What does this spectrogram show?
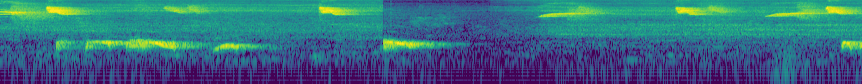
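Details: Decoy spotted dove with varied voices for training young doves: a rolling low coo at the start, a short coo near four seconds and another at the end, among high chirping of other birds.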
